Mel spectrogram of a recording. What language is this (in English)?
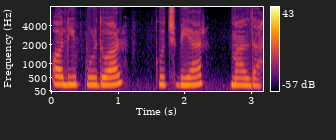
Nepali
